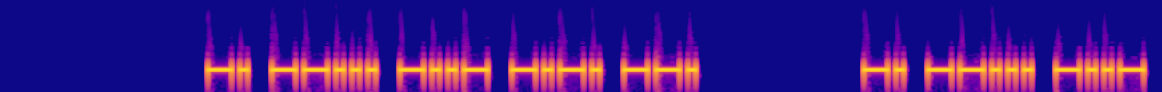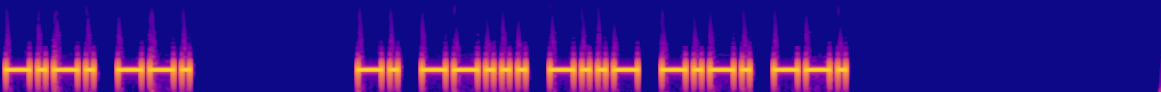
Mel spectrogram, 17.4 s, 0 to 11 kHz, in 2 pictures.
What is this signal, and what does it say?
Morse code, heard as a keyed tone, about 20 wpm, 700 Hz. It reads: N7XCG N7XCG N7XCG
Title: USA Call Signs - 5 Characters - Repeated 3x - 20wpm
